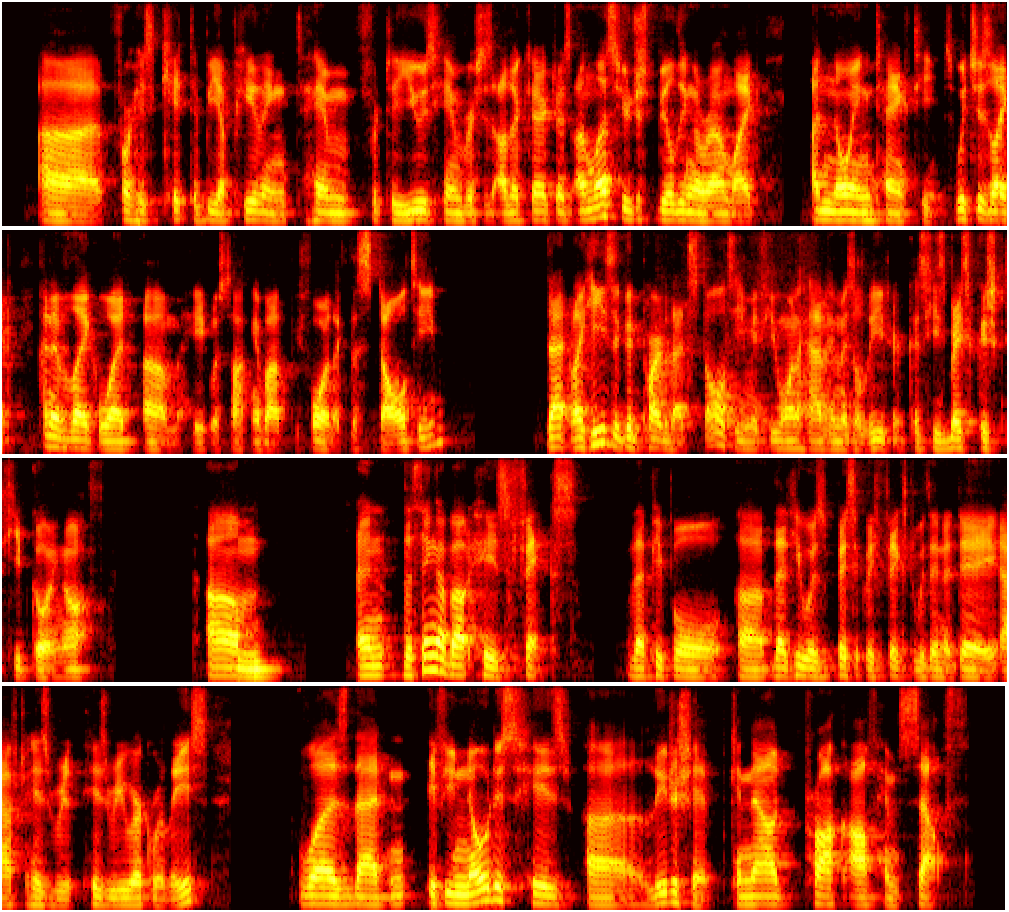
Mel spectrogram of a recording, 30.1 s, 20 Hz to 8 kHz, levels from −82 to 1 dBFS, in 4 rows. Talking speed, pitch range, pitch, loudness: 210 wpm, 100-120 Hz, 110 Hz, -19 LUFS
